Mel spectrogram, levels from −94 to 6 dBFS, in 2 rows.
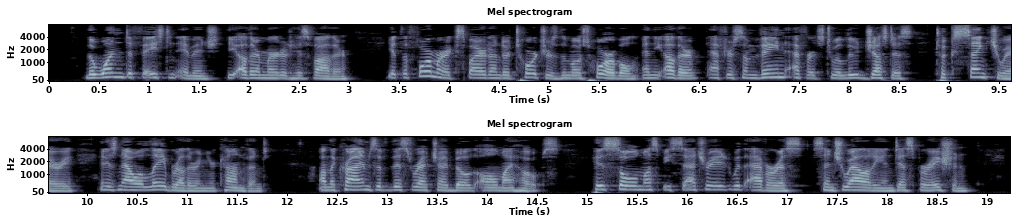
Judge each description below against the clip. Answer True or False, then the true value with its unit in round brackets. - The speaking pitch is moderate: True (165 Hz)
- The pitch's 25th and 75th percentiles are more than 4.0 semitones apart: True (4.4 semitones)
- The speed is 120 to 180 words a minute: False (190 wpm)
